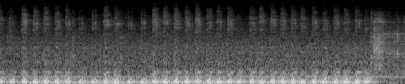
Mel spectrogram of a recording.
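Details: Kawasaki KFX700 quad on fresh gas has a lumpy, loping idle around three pulses a second with uneven chuffs, popping back through the intake before it dies. Carb cleaned, spark confirmed, timing chain checked; owner suspects stuck valve or timing chain.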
